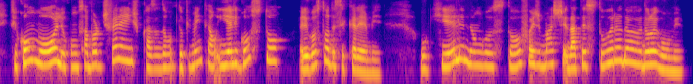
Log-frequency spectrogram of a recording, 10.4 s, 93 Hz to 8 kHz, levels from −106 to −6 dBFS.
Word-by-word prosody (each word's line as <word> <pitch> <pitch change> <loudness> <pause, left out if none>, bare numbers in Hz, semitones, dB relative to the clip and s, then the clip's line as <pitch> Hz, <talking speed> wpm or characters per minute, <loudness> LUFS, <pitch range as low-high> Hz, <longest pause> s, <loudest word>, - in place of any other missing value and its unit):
Ficou 285 +4 +3
um 330 0 -1
molho 275 -1 +6
com 235 0 -4
sabor 250 +1 -1
diferente 320 +2 -3
por - - -42
causa 215 -2 -4
do 230 +1 -4
do 235 -1 -3
pimentão. 255 +2 -4
E 250 +1 0
ele 270 +1 +4
gostou, 315 +3 -2 0.3
ele 210 - +6
gostou 260 +8 0
desse 245 -4 -5
creme. 180 -5 -1 0.6
O 205 0 -4
que 205 +4 -7
ele 315 +8 +3
não 260 -5 -1
gostou 245 0 -3
foi 285 -1 +1
de 260 - -4
masti 265 +2 -3
da 220 +1 +5
textura 260 +6 -2
do 295 -4 +1
do 260 +1 +4
legume. 200 -8 +1
255 Hz, 180 wpm, -23 LUFS, 230-290 Hz, 0.6 s, molho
